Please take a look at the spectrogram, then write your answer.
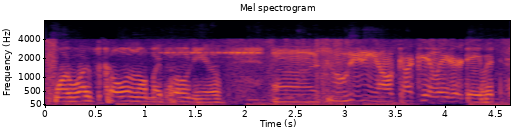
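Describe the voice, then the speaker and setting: Behind the speech there is noticeable background noise. The man's intonation is fairly even. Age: 70s. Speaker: ham radio operator. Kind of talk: casual chat. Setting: radio contact.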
